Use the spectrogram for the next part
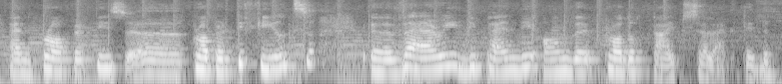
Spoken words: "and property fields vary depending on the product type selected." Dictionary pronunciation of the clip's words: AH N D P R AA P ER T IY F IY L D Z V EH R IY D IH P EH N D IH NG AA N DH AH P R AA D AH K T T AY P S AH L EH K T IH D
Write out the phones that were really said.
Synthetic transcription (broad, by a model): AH N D P R AA P ER T IY F IY L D S V EH R IY D IH P EH N D IH NG AA N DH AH P R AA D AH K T T AY P S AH L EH K T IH D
